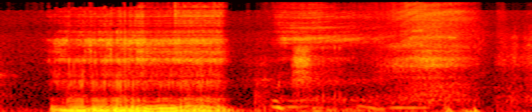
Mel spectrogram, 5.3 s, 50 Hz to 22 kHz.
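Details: Dog sleeping under her quilt at 2:30 am: a loud, deep, rattling snore lasting about two seconds, then softer snuffling breaths; snoring.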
